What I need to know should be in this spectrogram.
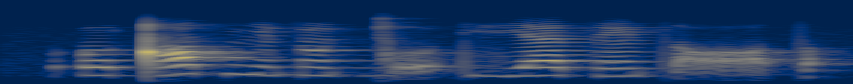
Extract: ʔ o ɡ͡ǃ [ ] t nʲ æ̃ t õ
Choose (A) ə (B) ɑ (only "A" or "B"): B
